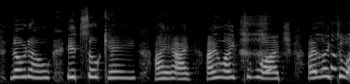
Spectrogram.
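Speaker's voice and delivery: put-on high, loud frightened child voice; scared kid. Kid in the meme before his shot, high panicky pleading. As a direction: plead like a terrified little boy. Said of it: "He's like".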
